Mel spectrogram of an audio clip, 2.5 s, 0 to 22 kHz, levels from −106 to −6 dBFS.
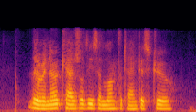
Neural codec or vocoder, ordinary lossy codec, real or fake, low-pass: codec, 24 kHz, 0.9 kbps, WavTokenizer, large speech release; Opus, 16 kbps; fake; 7.2 kHz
